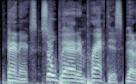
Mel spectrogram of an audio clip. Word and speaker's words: Penix: step aside worried that penix will outperform him and usurp his job is a man whose name is actually pronounced penic so bad in practice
